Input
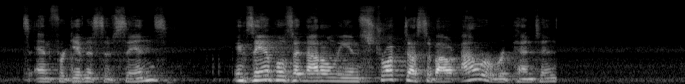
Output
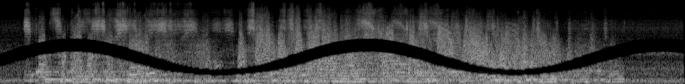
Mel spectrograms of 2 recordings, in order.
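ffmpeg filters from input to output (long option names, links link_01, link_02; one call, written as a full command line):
ffmpeg -i in.wav -filter_complex "[0:a]lowshelf=frequency=140:gain=4.5,alimiter=limit=-10dB:level=0:latency=1:release=118,aeval=exprs='0.316*sin(PI/2*6.31*val(0)/0.316)':channel_layout=same,acompressor=threshold=-19dB:ratio=3,asetrate=38170,aresample=44100,atempo=1.15535,asplit=2[link_01][link_02];[link_02]aecho=0:1:314|549|579|666|674:0.398|0.211|0.126|0.133|0.473[link_03];[link_01][link_03]amix=inputs=2:normalize=0,afftfilt=real='re*(1-between(b*sr/1024,540*pow(2400/540,0.5+0.5*sin(2*PI*0.34*pts/sr))/1.41,540*pow(2400/540,0.5+0.5*sin(2*PI*0.34*pts/sr))*1.41))':imag='im*(1-between(b*sr/1024,540*pow(2400/540,0.5+0.5*sin(2*PI*0.34*pts/sr))/1.41,540*pow(2400/540,0.5+0.5*sin(2*PI*0.34*pts/sr))*1.41))':win_size=1024:overlap=0.75,volume=-5dB" out.wav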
